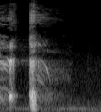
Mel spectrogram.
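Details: Two quick, harsh coughs in close succession, the second stronger and trailing off, after smoking a Swisher by a non-smoker whose eyes are watering; a smoker's cough.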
